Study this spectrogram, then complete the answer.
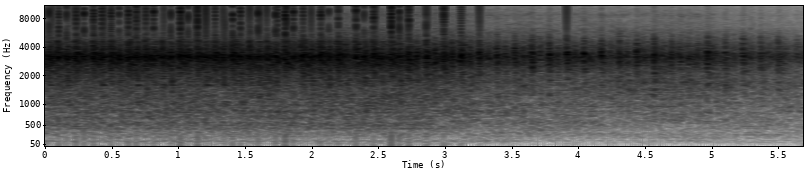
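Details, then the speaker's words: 1978 Chevy Nova with the 250 straight-six, warm idle after a restart two hours later: a sharp, even tick-knock about four times a second; source unidentified, and the owner hopes it's top end. "My biggest concern is the knocking in the engine though."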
